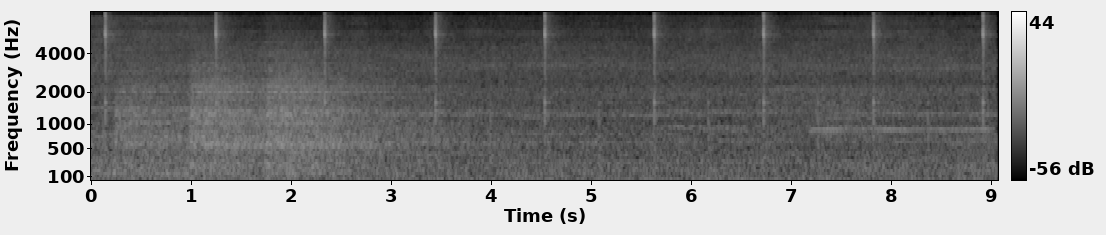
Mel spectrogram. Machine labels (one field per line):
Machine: valve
